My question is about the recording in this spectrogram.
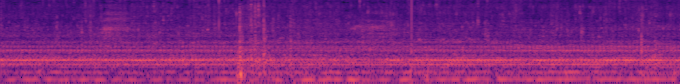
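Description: Electric boat motor running at full throttle with a steady whine, over the rush of water and wind as the boat moves fast. A brief knock comes about three and a half seconds in.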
